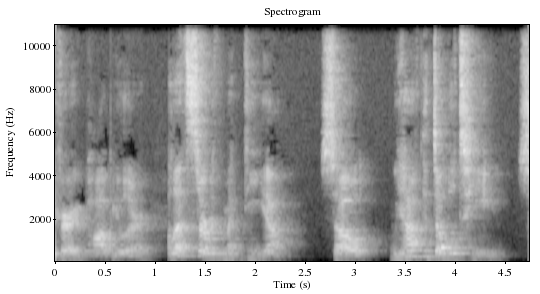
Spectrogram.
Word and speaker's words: Mattia: Mattia, Matteo.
